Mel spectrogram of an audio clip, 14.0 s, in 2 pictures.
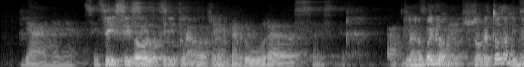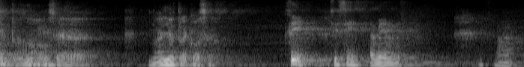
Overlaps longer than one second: present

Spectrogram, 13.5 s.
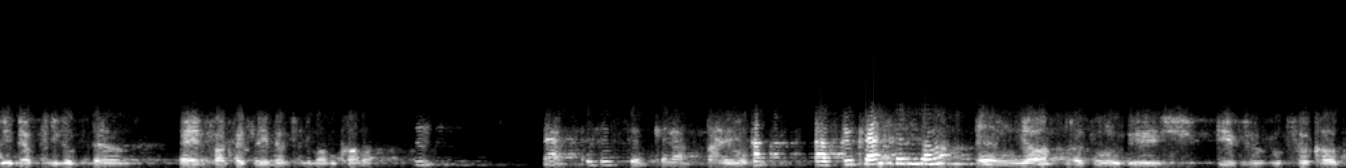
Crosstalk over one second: none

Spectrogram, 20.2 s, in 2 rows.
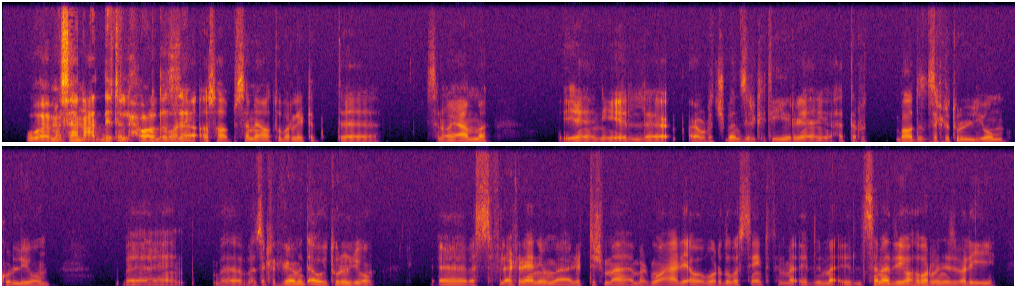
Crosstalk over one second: none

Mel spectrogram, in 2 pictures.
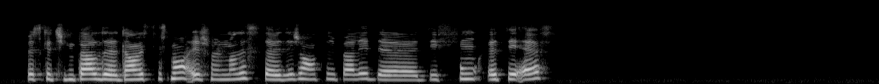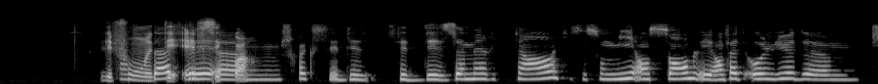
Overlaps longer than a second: present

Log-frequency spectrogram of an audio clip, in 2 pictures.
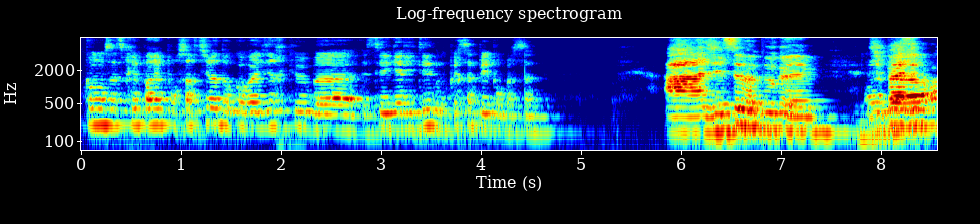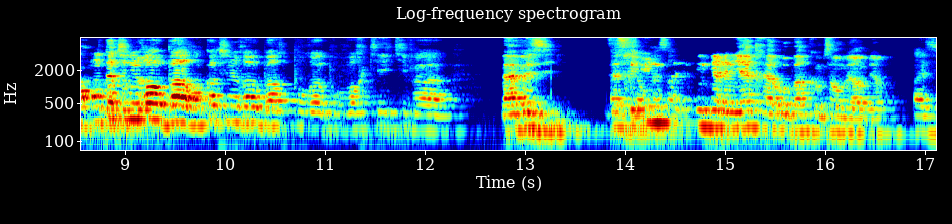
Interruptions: present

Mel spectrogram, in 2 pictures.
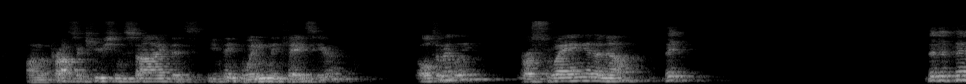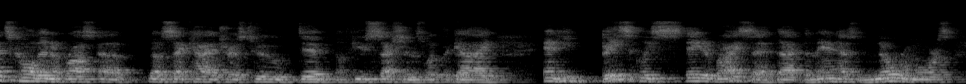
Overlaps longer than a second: none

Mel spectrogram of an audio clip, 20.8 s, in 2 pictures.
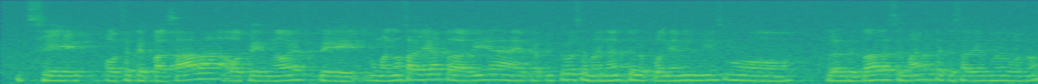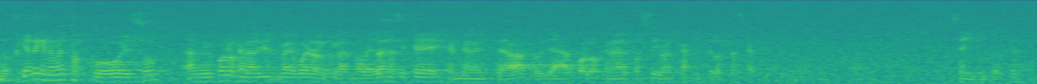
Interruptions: none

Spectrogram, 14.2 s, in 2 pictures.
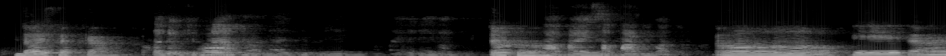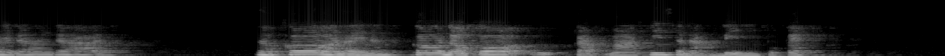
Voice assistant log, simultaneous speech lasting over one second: none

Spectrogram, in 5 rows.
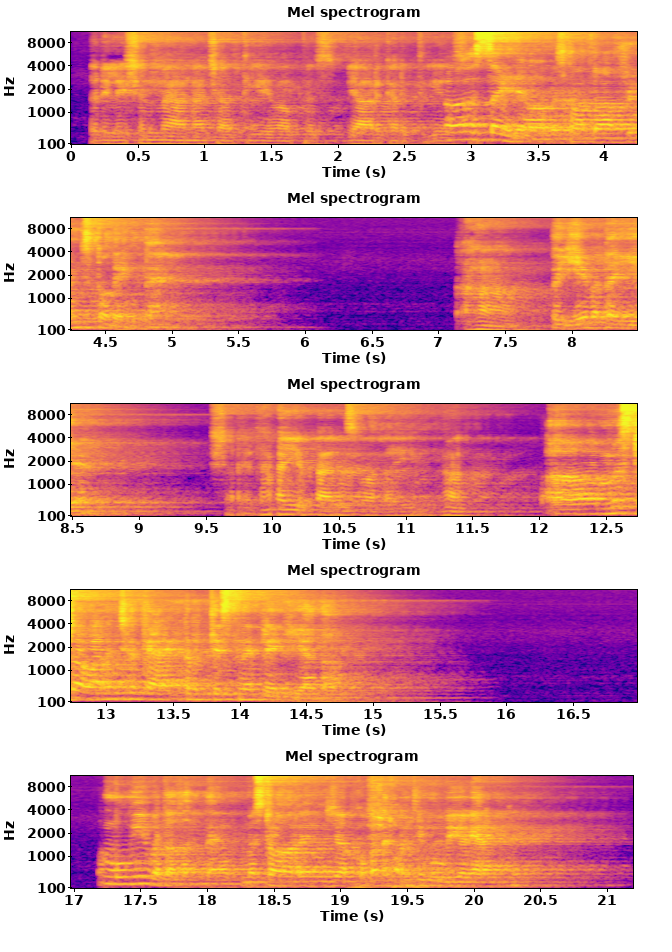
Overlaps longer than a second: none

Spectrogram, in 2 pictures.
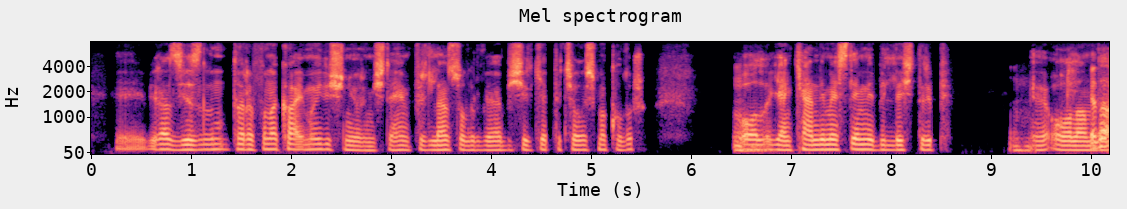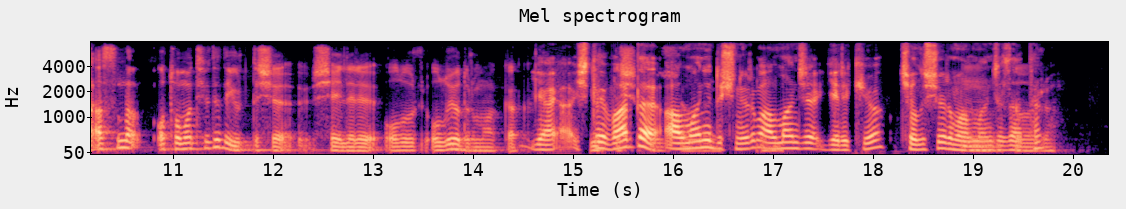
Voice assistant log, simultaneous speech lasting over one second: present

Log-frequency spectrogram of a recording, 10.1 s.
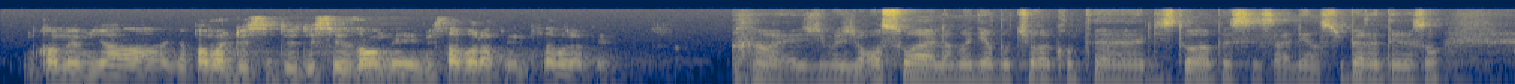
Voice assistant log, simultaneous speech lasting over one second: none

